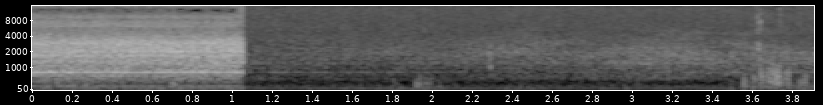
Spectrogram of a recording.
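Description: A tractor engine rumbles nearby.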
